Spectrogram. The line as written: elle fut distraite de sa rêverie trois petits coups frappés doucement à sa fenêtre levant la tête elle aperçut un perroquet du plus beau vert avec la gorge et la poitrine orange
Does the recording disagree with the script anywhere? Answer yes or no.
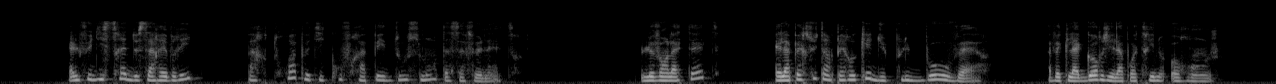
yes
